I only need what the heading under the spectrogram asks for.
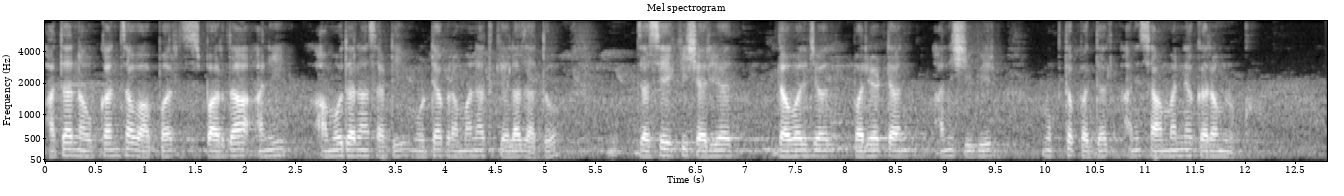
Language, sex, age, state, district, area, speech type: Marathi, male, 30-45, Maharashtra, Ratnagiri, urban, read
